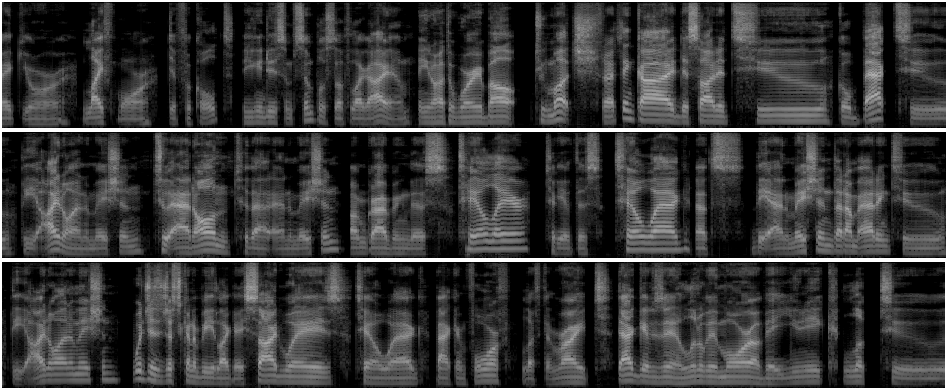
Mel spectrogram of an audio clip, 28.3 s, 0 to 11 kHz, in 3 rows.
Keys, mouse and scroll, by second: 2.5 click, 3.7 click, 4.9 click, 5.8-6.1 scroll down 2, 6.1 click, 7.2-10.4 drag, 12.9 click, 13.3-16.0 middle drag, 16.0 e, 16.6-18.9 middle drag, 18.9 click, 20.3 z, 20.6-22.9 middle drag, 22.9 click, 24.9 z, 25.2-27.3 middle drag.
